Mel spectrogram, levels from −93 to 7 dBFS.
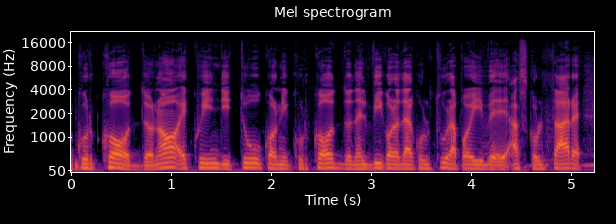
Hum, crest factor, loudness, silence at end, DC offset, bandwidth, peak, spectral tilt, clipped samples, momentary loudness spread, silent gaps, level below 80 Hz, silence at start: none; 18 dB; -29 LUFS; 0 s; under 0.1%; 17 kHz; -10 dBFS; -5.5 dB/octave; under 0.1%; 5 LU; none; -60 dBFS; 0 s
